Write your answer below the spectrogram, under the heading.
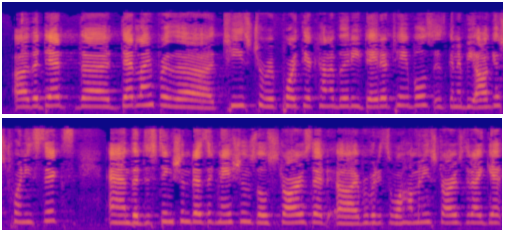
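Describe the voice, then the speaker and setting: Her high pitch holds a monotone, flat intonation as the woman races along at a very fast pace with hardly any pauses. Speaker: school district administrator. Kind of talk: presentation at board meeting. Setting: school board meeting.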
